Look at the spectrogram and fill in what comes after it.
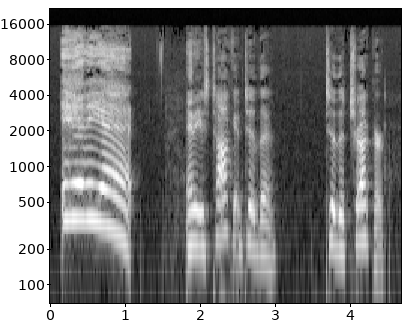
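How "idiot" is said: very high, shrill, drawn-out startled yell. Telling a story, the speaker imitates an evangelist yelling at a trucker. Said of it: "he yelled".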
